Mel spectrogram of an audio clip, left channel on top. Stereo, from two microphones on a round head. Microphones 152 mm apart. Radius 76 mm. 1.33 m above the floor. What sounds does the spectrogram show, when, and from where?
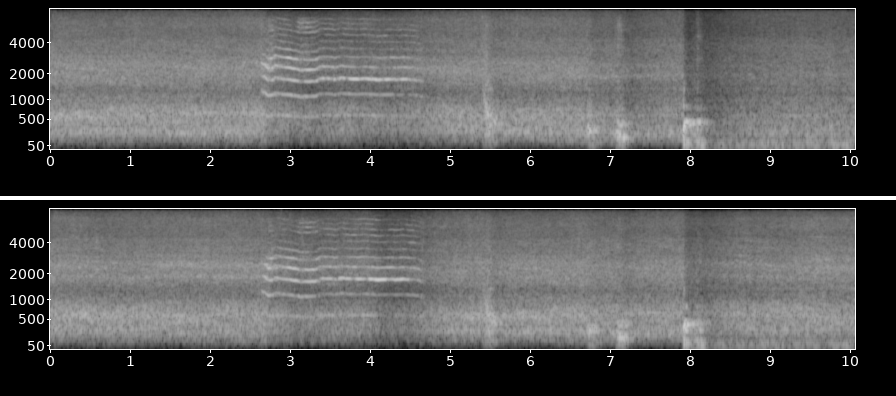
2.6 s a cat meowing: 45° left (ahead or behind), 1.0 m; by 4.8 s 30° right (ahead or behind), 1.2 m
5.4 s tape being pulled: 75° left (ahead or behind), 5 m
7.9 s chewing: 80° left, 5 m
